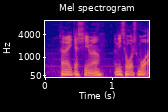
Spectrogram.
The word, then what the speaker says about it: Tanegashima: The pronunciation of that is Tanegashima. Tanegashima.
